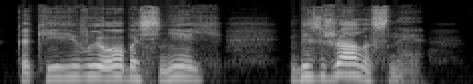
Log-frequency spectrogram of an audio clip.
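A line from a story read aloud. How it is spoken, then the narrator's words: Slow, stressed, pained and bitter. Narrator (Russian): выговорила она медленно, с сильным ударением на последних слогах, и доброе пухлое лицо ее исказилось гримасой боли и ожесточения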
